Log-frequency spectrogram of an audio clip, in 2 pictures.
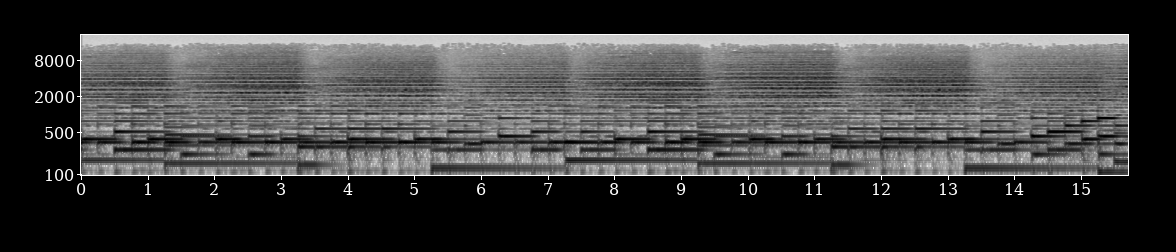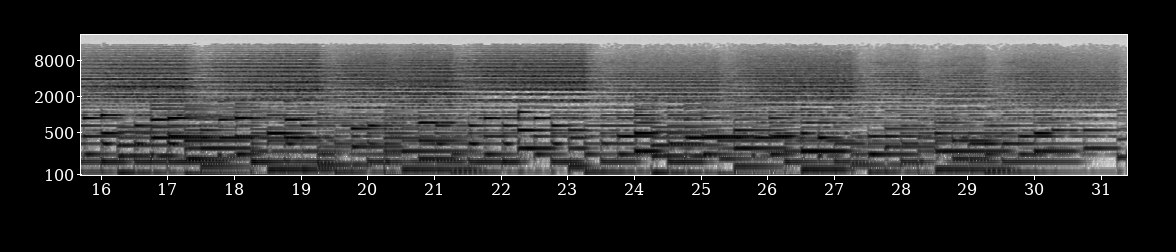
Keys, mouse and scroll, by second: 5.6-7.2 typing, 5.9 click, 24.2 space, 24.4 click, 24.5 space, 25.3 ctrl+=, 26.4 click.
